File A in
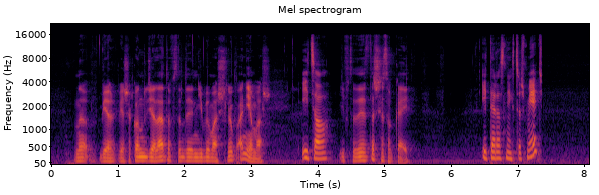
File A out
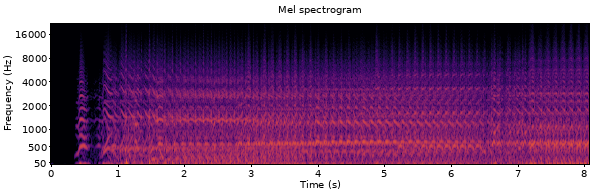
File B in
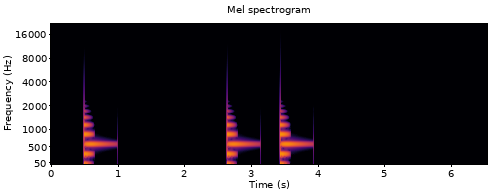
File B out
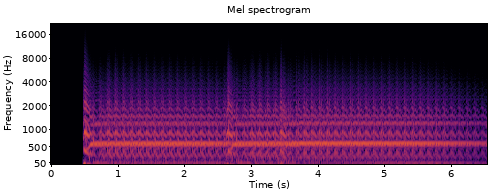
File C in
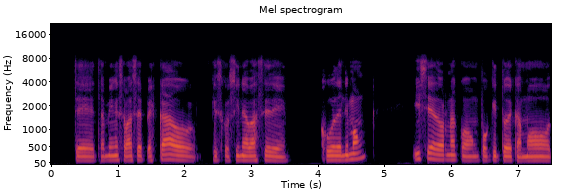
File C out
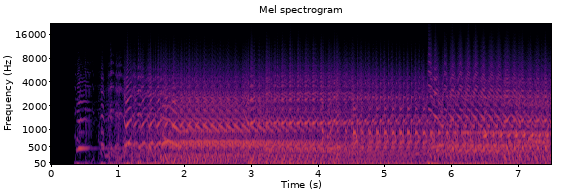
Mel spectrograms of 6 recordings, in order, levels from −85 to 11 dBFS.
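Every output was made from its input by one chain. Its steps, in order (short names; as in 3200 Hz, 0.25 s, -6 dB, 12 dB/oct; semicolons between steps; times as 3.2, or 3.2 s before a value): sine-wave speech; bell 2300 Hz -9 dB 0.23 oct; swelling echo 0.116 s, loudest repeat 5, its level -4 dB; limiter -17 dBFS; spectral noise reduction 21 dB; HPF 1300 Hz 12 dB/oct; running maximum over 17 samples; gain +7 dB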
